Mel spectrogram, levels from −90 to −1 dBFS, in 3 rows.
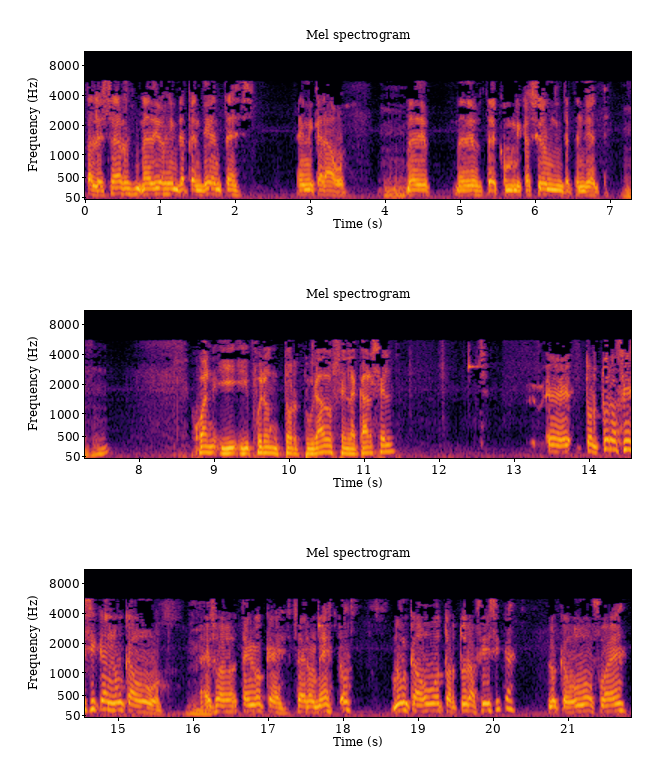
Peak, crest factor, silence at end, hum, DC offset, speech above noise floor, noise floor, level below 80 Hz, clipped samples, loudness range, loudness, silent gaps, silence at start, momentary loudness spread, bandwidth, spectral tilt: -4 dBFS; 18 dB; 0.05 s; none; under 0.1%; 32 dB; -52 dBFS; -42 dBFS; under 0.1%; 4 LU; -21 LUFS; none; 0 s; 13 LU; 5.8 kHz; -10.5 dB/octave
